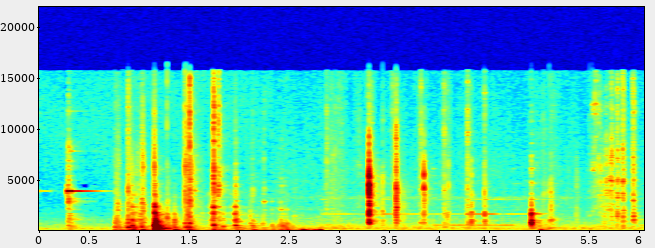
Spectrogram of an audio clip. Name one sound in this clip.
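A spoon scrapes seeds from a pumpkin into a bowl.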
